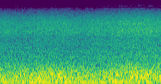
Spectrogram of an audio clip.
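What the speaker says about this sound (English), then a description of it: "capture some of these waves coming over the top of the rocks" Sea waves crash over rocks in a dense, continuous roar of surf and spray, loud and close, with some wind buffeting mixed in.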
